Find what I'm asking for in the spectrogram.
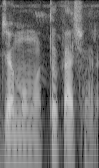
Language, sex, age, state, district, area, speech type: Kannada, male, 18-30, Karnataka, Tumkur, rural, spontaneous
